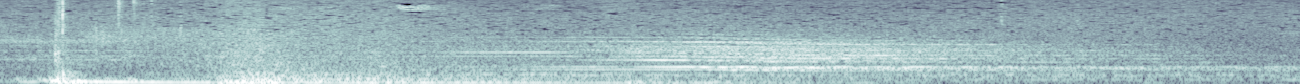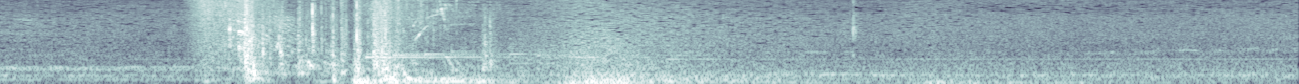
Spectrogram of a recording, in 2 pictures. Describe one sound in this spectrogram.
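Rockets roar and streak overhead.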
